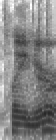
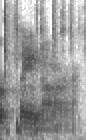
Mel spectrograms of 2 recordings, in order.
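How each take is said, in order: First: "planar" ending in an unstressed -ner, like "planer"; "planar" rhyming with "trainer"; planar said "PLAY-ner". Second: "planar" with a full -ar ending; "planar" with an open "ah" before the final r; planar said "PLAY-nar". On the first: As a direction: say "planar" as PLAY-ner, with a reduced last vowel. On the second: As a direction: say "planar" as PLAY-nar, last syllable like "car". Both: Shown as a demonstration. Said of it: "Is it planar or planar?".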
